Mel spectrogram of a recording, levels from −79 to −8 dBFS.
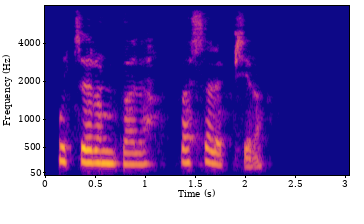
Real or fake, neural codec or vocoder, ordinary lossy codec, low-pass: fake; codec, 16 kHz, 16 kbps, FreqCodec, smaller model; MP3, 64 kbps; 7.2 kHz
